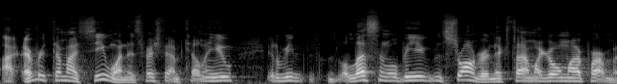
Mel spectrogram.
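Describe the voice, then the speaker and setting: Very fast, lively speech from a man with a fairly high pitch against a quiet background. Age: 80s+. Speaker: retiree interviewee. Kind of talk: casual interview. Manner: halting.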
